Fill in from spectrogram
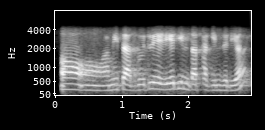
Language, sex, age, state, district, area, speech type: Assamese, female, 30-45, Assam, Lakhimpur, rural, conversation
